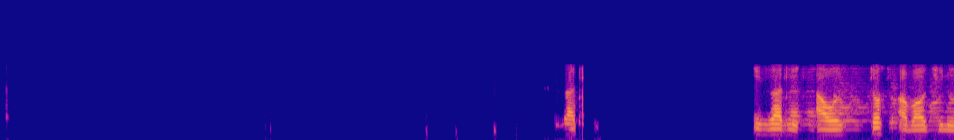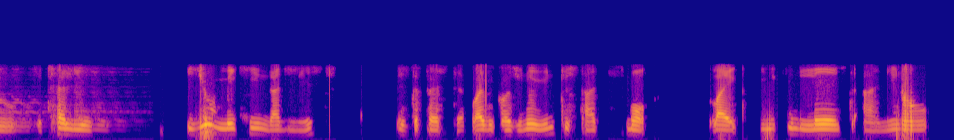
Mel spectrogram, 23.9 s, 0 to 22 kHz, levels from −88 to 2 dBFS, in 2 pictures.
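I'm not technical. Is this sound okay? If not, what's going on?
No, there are three kinds of problem in this speech recording.

From 9.62 to 13.84 s there is feedback echo between two devices. Two phones or computers in the same room were likely on the same call. One played the other's sound aloud, and that microphone picked it up again. Each phrase comes back about a fifth of a second later as a fainter, thinner, slightly ringing copy. The echo is quiet.

At 14.36 to 14.61 s, 21.44 to 21.63 s and 23.12 to 23.35 s there are bit errors on an ADPCM link, the kind of digital connection a cordless phone uses. A few bits arrived corrupted, and the decoder takes a moment to recover from each one. Each burst sounds like a quarter of a second or less of crackly, rough pops with brief jumps in loudness. The last burst, near the end, is the roughest.

At 16.04 s and again at 17.99 s there is a loud pop. 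Each is a single sharp click, much louder than the speech, while the talking carries on underneath. The likely cause is an electrical jolt, such as a plug or cable being knocked, a switch, static, or a brief glitch in the audio hardware. The second pop is the louder of the two.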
